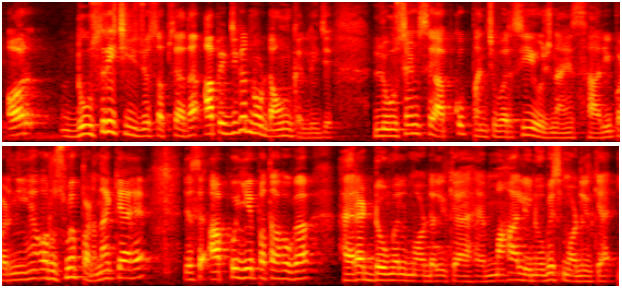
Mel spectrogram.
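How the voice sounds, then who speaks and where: A man coaching students for an exam, speaking with a fairly high voice. He gives direct, instructive advice and repeats the key points to drive them home. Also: a little mellow. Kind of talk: exam-prep lesson straight to camera.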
